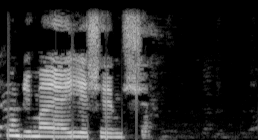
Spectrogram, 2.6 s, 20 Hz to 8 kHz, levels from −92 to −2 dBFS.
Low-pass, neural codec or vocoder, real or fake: 7.2 kHz; none; real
